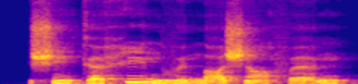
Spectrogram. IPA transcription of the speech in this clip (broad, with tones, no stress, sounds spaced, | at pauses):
ʃ ĩ˨ k ɛ˨ h ĩ˦˨ n v ɪ˨ n a˨ ʃ ã˨ f ɛ˨˦ ŋ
